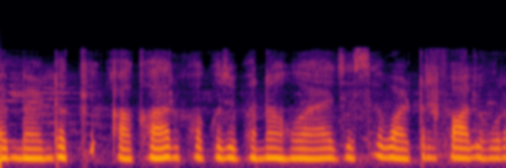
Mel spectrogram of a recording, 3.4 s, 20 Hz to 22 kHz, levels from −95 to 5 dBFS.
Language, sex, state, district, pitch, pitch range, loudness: Hindi, female, Uttar Pradesh, Deoria, 195 Hz, 190-205 Hz, -23 LUFS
